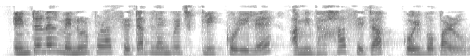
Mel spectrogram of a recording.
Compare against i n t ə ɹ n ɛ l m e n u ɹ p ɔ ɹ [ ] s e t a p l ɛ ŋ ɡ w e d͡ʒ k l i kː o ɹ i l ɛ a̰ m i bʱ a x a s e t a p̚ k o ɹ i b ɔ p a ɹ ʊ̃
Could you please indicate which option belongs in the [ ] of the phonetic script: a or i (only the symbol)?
a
